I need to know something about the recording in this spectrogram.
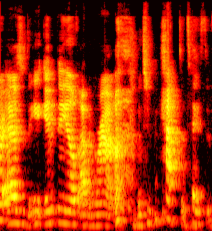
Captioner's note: chuckles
